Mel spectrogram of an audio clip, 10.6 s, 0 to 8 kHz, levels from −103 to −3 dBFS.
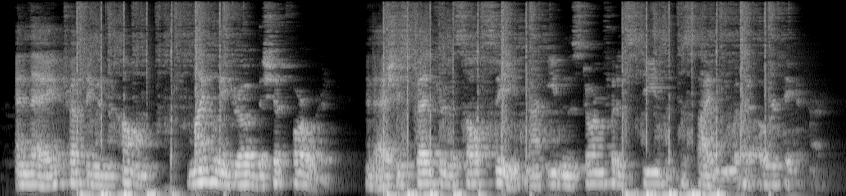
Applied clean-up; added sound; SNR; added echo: classical method WPE with log-MMSE.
